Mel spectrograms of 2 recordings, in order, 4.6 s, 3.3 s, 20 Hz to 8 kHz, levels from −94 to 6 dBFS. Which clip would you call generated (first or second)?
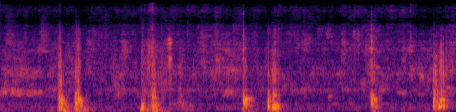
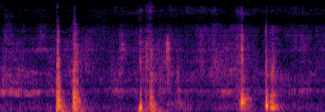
second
